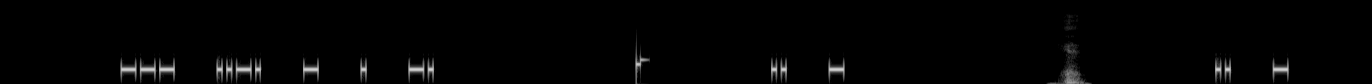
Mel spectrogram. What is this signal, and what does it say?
Morse code, heard as a keyed tone, about 25 wpm, spaced as for 14 wpm, 700 Hz. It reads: OFTEN IT IT
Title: 3x Character Spacing - Top 300 Words - 25wpm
